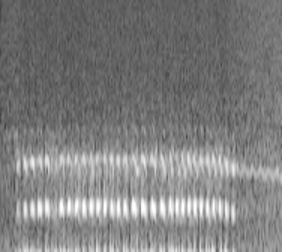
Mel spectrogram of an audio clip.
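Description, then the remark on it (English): A screech owl calls softly in the distance in response to pre-recorded owl calls played from a field loudspeaker, a steady, rapid trill on an even pitch lasting about two seconds before stopping abruptly, with a low rumbling background underneath. “The back and forth continued until another bird's call caused one of the screech owls to clam up and take flight.”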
